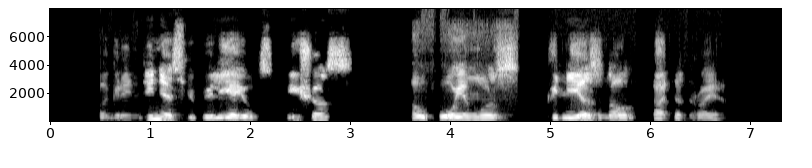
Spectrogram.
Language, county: Lithuanian, Utena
